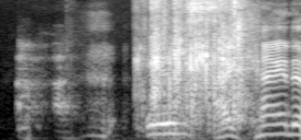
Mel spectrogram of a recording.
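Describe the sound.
Tarot cards being shuffled: a brief, dense riffling rustle lasting under a second, fairly loud and steady, following a few short soft sounds.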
